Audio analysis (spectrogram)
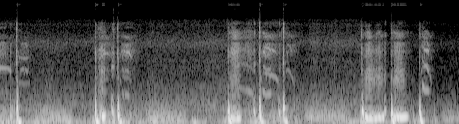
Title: More midnight coughing ￼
